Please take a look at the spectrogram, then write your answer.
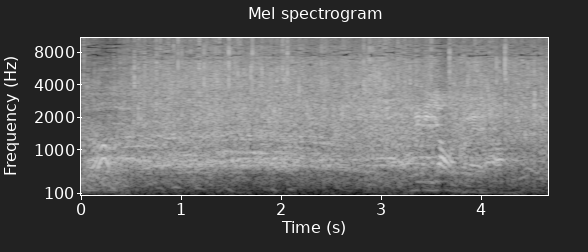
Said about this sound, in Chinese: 谢谢各位的热情掌声。嗯， 哪有掌声啊？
